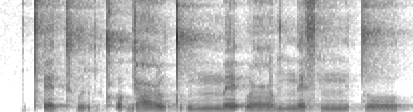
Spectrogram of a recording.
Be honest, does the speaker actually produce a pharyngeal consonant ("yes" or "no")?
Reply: yes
